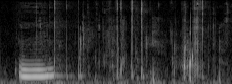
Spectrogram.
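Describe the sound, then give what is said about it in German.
A person takes a drink, with a short voiced hum followed by a run of soft gulps and wet mouth sounds, quiet and irregular, with no clear talk. “Ich glaube, ich muss auch was trinken.”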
